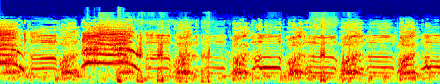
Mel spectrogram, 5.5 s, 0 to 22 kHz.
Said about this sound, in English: We got the what the fuck was that? In case those that can't see, it's like Arabs screaming in a circle with AK-47s. A screaming jerk.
